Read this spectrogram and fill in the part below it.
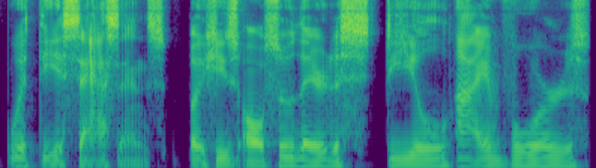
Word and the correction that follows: Eivor: Can't remember how they pronounce it. – Eivor.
